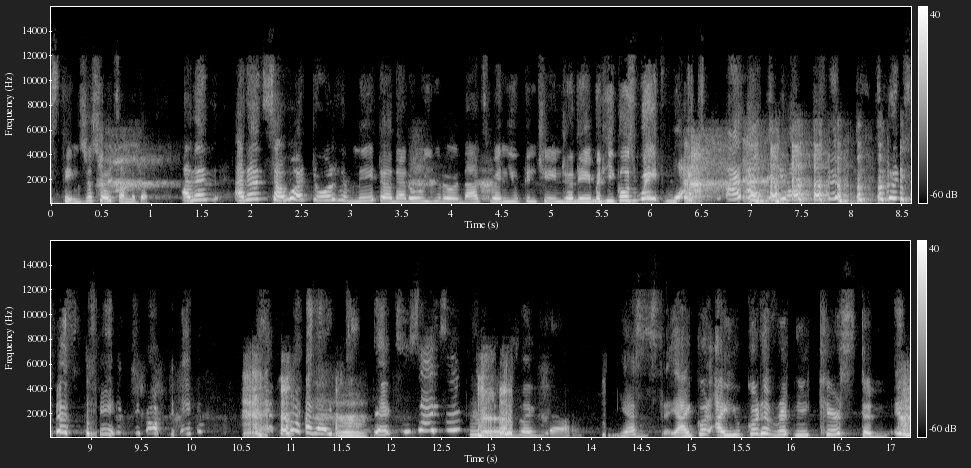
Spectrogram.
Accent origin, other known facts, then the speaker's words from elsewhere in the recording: India; now in United States; I'm Indian.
